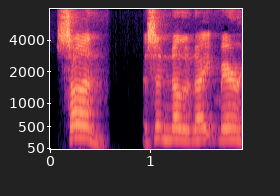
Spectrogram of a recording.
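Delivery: high, quick, lightly acted worry; urgent fatherly question, voice lifted; concerned dad. Dad checks on terrified son.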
